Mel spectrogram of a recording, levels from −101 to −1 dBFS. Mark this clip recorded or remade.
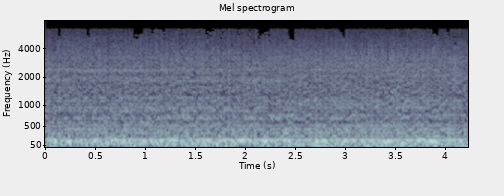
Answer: remade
